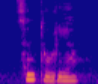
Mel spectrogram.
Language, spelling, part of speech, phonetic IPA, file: Polish, centuria, noun, [t͡sɛ̃nˈturʲja], LL-Q809 (pol)-centuria.wav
